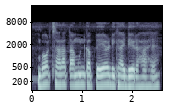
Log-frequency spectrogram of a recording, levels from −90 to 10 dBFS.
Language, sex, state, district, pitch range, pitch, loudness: Hindi, male, Arunachal Pradesh, Lower Dibang Valley, 145-160 Hz, 155 Hz, -14 LUFS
